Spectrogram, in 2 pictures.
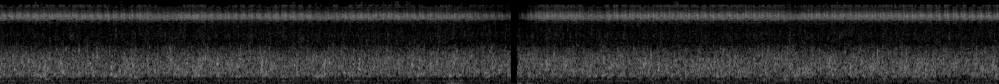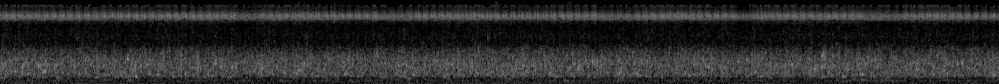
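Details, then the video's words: Forest grasshoppers give a continuous high-pitched buzzing drone next to a waterfall stream. The tone holds level for the whole stretch, cut by one momentary dropout near five seconds, while rushing water hisses beneath. "Real forest and grasshopper sound with soothing waterfall sound"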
